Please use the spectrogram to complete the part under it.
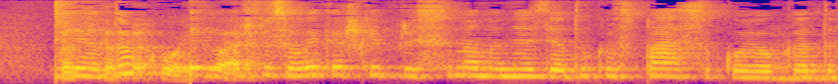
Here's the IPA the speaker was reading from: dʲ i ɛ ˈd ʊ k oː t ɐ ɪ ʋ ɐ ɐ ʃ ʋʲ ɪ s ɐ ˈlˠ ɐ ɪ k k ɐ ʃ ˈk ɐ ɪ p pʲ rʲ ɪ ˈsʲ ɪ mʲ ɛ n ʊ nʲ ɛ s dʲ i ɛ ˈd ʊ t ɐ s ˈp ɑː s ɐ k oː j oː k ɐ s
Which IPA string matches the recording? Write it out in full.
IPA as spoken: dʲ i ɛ ˈd ʊ k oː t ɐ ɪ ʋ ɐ ɐ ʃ ʋʲ ɪ s ɐ ˈlˠ ɐ ɪ k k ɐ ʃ ˈk ɐ ɪ p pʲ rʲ ɪ ˈsʲ ɪ mʲ ɛ n ʊ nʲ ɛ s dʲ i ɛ ˈd ʊ k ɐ s ˈp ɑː s ɐ k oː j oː k ɐ t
